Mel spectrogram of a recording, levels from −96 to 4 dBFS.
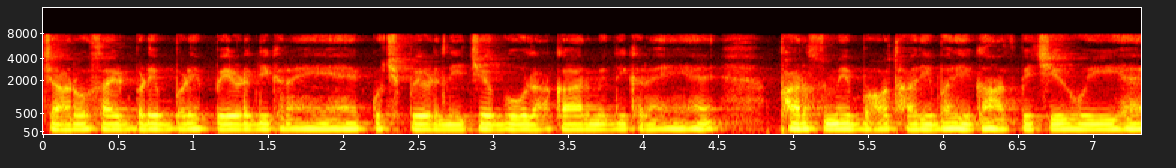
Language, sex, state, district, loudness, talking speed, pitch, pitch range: Hindi, male, Chandigarh, Chandigarh, -18 LUFS, 195 wpm, 105 Hz, 105-110 Hz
